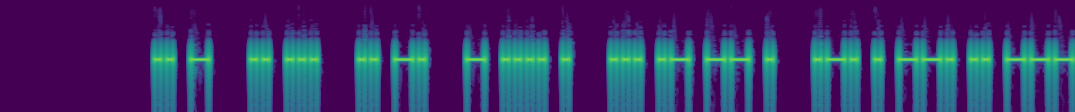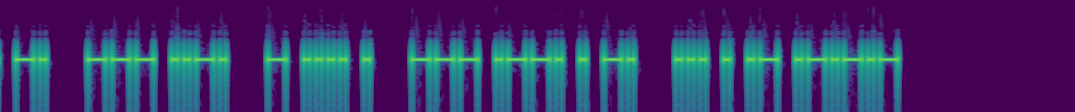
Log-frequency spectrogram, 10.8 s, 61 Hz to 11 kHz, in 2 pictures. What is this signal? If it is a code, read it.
Morse code, heard as a keyed tone, about 40 wpm, 700 Hz. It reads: IT IS IN THE SAME REGION OF THE OPEN SEA.
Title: Sentences from Top 1500 Words 40wpm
